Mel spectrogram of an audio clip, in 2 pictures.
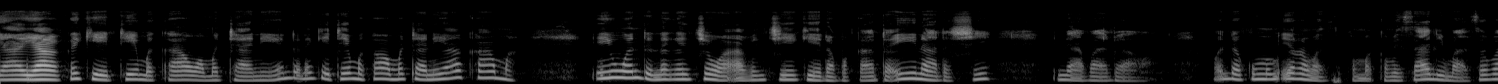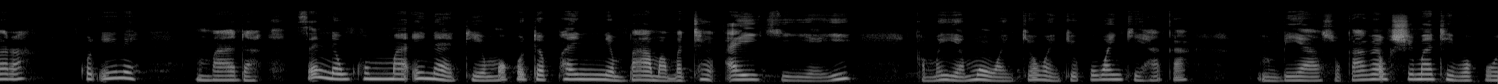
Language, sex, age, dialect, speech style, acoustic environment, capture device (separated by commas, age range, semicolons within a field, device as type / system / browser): Hausa, female, 18-24, Nigeria - Kano, happy, silence, mobile / Linux / Chrome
